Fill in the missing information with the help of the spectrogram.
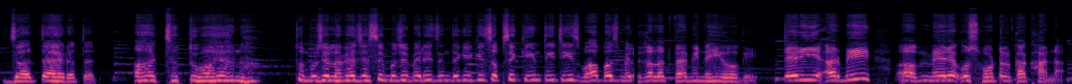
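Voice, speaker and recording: A man's voice: on the high side, a little mellow. A man voicing a village farmer in a cartoon story, talking to an old friend.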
